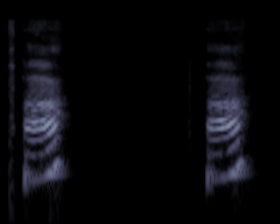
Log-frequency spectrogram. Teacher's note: cuando está con la H, se pronuncia como aspirando, como soplando hay que pronunciar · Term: la aspirada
